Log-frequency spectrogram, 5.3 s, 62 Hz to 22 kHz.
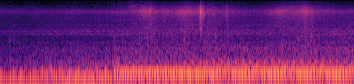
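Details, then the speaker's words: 1991 Chevy K1500 V8 at cold start in open loop with aftermarket headers: deep V8 rumble with uneven, lumpy beat, running rough and seemingly down on power; cause not yet found. "Cold start, everything's hooked up. I mean, even right now in open loop, it's kind of running rough."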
